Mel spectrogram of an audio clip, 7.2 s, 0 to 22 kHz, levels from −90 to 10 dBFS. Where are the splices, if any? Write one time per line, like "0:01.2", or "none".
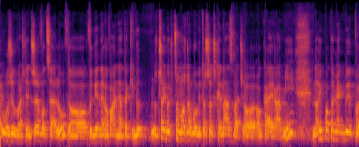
0:01.3

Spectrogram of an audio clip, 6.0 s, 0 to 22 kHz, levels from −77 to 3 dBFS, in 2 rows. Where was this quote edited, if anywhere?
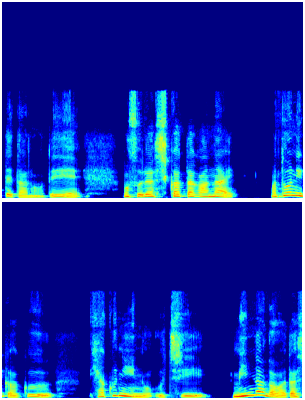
0:03.8

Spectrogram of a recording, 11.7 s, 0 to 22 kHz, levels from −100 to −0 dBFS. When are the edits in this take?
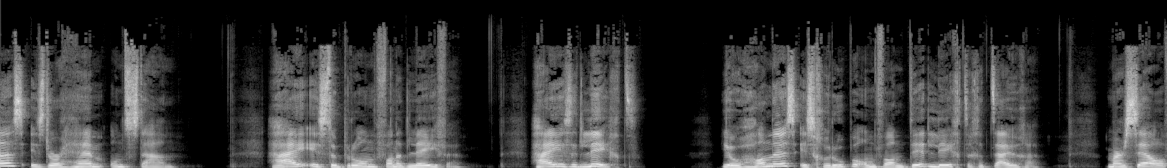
none

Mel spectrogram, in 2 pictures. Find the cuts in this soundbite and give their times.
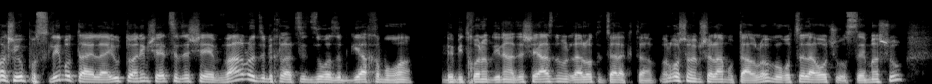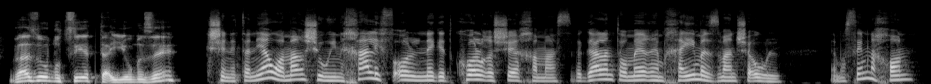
0:11.3

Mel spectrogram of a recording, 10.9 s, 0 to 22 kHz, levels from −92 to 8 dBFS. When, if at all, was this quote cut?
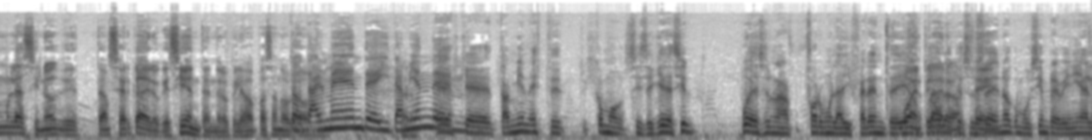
0:01.1
0:09.2

